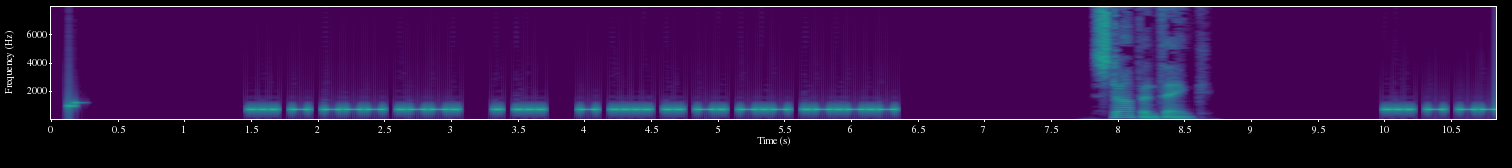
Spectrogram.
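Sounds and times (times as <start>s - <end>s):
Morse code beeps at 30wpm: 1.5s - 6.4s, 10.0s - 10.8s
person speaking: 7.8s - 8.8s.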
